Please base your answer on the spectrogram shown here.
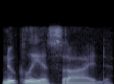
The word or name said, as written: nucleoside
